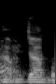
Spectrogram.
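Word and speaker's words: hamjambo: jumbo, ham Jumbo, jumbo, ham jumbo, ham jumbo, Leo Sikumatana. Okay. Okay. I guess maybe I didn't pronounce that right. Yeah. You pronounce it right. So you said Right. ham jumbo, which means hello everyone.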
